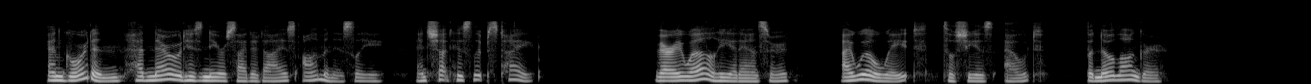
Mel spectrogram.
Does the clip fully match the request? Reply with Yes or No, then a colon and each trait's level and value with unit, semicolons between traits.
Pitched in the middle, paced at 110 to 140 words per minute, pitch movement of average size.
Yes: medium, 170 Hz; slow, 135 wpm; average, 3.5 semitones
